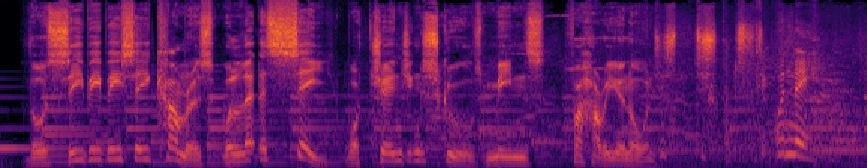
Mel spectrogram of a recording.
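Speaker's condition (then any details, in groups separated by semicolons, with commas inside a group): No condition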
